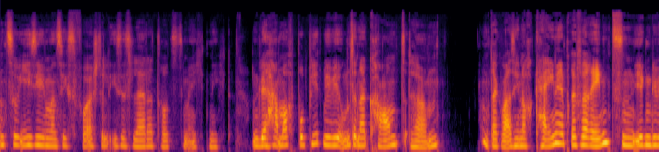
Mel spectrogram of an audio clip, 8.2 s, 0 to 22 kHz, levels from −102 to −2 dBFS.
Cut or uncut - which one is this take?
cut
